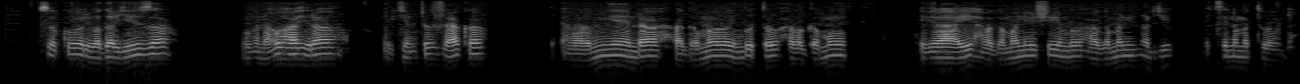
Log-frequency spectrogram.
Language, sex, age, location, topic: Kinyarwanda, male, 36-49, Musanze, finance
